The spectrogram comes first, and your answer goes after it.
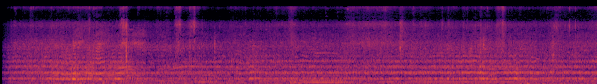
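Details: Asian honey bees of the Indian subspecies Apis cerana indica give a steady, droning buzz with a low hum and layered overtones. It holds even throughout, with faint clicks and bumps.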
